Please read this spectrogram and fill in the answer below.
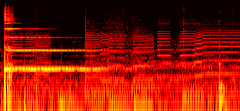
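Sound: wine glasses clinking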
